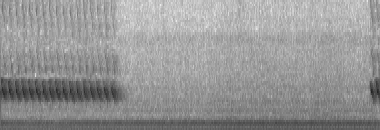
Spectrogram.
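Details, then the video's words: Greenfinch singing a rapid, evenly spaced rolling trill for about one and a half seconds. A quiet pause with faint background hum follows, then the next trill begins at the very end. "Flurya Kuşu ötümü"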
